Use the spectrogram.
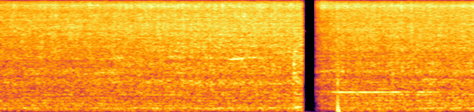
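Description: Cashew, pistachio and peanut paste hits a hot pan while mutton rezala cooks, giving a loud, steady close-up sizzle that cuts out for an instant before hissing on.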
